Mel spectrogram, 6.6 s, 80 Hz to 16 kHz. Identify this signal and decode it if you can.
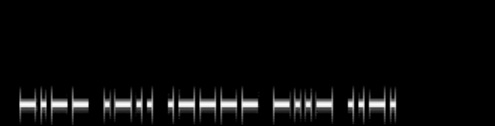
Morse code, heard as a keyed tone, about 17 wpm, 700 Hz. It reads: YL1XF
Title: DXCC-100 Call Signs - 5 Characters - Repeated 3x - 17wpm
